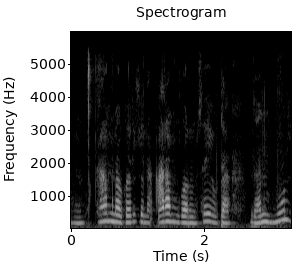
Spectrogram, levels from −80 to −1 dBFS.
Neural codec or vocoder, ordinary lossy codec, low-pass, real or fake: none; none; 5.4 kHz; real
